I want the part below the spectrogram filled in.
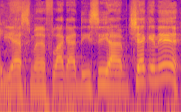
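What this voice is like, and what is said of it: Smooth radio announcer voice. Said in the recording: “You got that radio voice already.”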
